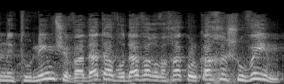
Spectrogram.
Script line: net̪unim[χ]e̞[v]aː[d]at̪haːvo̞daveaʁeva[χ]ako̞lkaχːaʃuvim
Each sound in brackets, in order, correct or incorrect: incorrect, correct, correct, correct

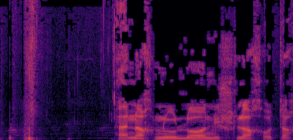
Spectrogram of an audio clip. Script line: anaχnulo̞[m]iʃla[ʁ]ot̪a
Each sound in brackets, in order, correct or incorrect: incorrect, incorrect

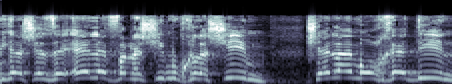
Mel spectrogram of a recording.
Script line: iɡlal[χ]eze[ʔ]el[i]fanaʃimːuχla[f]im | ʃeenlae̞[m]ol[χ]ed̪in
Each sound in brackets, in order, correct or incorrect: incorrect, correct, incorrect, incorrect, correct, correct

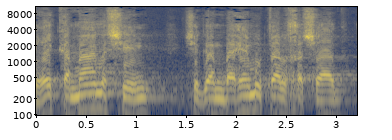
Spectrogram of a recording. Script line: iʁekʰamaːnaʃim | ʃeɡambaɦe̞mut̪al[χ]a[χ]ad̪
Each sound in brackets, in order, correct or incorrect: correct, incorrect

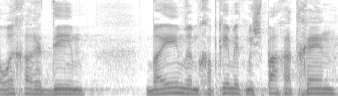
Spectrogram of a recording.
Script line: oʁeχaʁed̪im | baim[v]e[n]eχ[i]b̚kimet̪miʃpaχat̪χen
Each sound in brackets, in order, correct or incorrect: correct, incorrect, incorrect

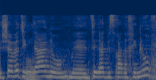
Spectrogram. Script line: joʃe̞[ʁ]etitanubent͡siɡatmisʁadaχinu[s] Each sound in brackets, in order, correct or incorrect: incorrect, incorrect

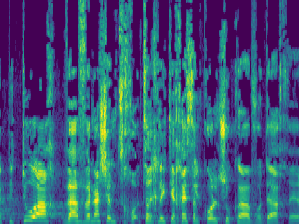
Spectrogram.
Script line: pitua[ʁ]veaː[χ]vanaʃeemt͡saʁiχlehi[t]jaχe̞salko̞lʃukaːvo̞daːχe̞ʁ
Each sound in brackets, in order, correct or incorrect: incorrect, incorrect, correct

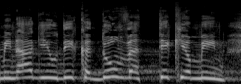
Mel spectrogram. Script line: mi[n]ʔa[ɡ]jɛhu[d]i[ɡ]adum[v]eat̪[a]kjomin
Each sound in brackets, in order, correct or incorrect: correct, correct, correct, incorrect, correct, incorrect

